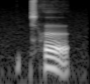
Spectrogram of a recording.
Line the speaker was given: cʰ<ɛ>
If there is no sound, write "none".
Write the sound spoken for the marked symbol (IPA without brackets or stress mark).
ə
